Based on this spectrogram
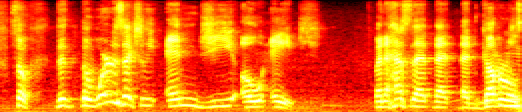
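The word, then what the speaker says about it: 我: You just say aw, because that's actually how most Cantonese say it. So the word is actually ngoh, but it has that guttural sound, which is actually ngo.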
